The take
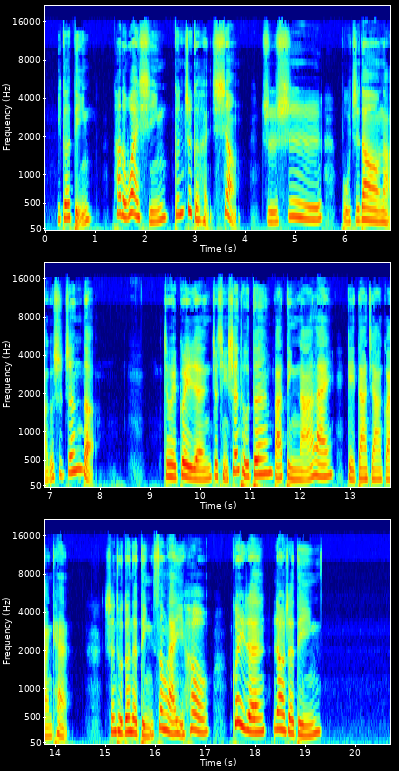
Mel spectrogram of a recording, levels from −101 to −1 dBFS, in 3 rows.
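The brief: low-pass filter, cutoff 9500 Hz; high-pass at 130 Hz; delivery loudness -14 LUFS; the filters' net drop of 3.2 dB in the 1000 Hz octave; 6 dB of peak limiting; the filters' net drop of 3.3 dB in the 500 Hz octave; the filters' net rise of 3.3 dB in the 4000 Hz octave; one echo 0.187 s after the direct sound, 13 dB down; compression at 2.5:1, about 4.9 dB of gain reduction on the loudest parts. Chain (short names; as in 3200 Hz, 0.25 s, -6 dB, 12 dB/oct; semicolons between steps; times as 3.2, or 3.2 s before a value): HPF 130 Hz; LPF 9500 Hz; bell 500 Hz -3.5 dB; bell 1000 Hz -3 dB; bell 4000 Hz +4.5 dB; compressor 2.5:1, threshold -22 dBFS; limiter -18 dBFS; echo 0.187 s -13 dB; gain +13.5 dB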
